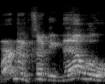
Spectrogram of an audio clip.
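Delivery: East LA accent with a Spanish tinge. Asked to say the title with a Spanish hint, Cheech Marin accent. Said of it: "say it in like a Spanish hinted voice".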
